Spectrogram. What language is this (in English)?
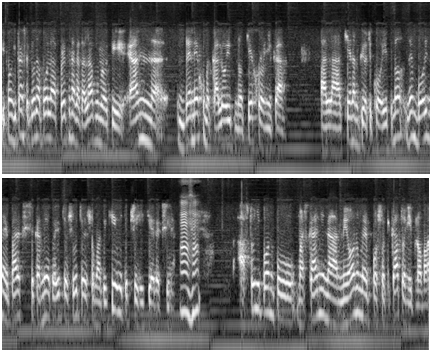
Greek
